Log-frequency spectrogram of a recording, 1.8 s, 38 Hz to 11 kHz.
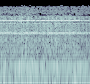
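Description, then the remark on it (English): An old mechanical alarm clock rings in the morning, continuously, with a shrill, buzzing bell tone, steady and fairly loud throughout, with no voices present. “Boy, when that old alarm clock goes off in the morning, I'll bet there's lots of folks who wish they could go right on sleeping for 20 years.”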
